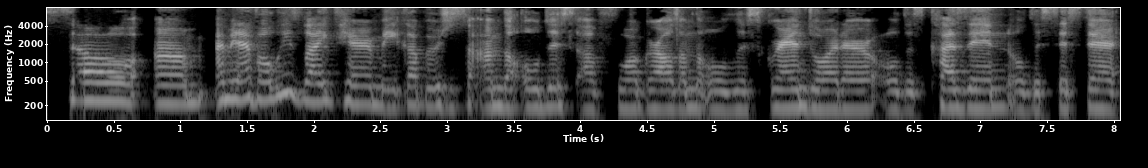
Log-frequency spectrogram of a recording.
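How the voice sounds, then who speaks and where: A woman talks in an ordinary speaking voice with hardly any pauses. Her pitch is medium with ordinary variation. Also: moderate pace. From New York, Brooklyn. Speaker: makeup artist. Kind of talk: podcast interview.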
